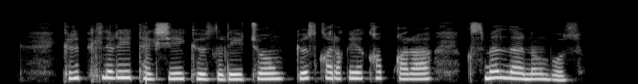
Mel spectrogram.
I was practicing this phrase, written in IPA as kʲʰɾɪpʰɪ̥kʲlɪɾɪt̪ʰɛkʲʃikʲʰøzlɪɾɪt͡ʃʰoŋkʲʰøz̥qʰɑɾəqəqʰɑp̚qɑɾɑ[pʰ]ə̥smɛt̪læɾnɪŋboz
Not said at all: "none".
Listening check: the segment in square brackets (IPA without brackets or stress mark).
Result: qʰ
